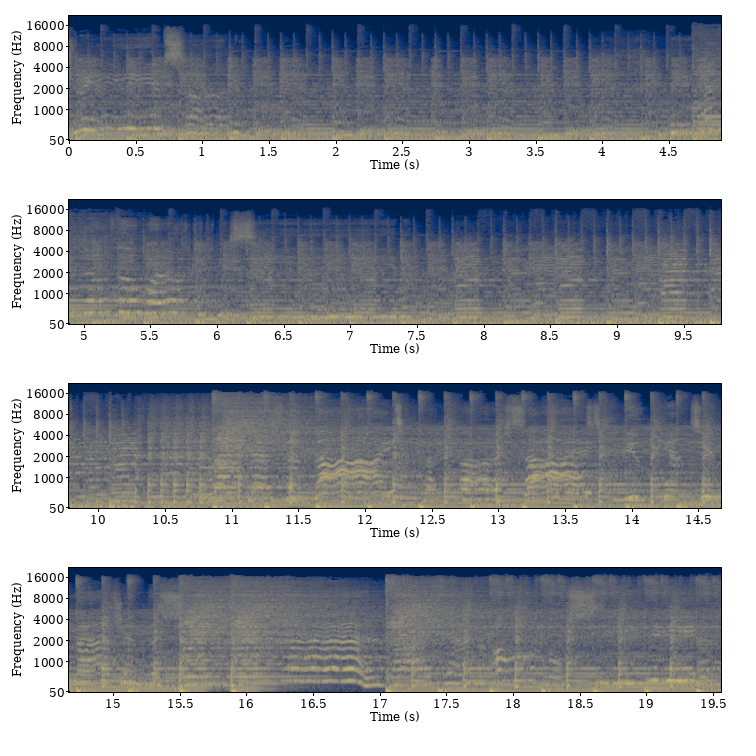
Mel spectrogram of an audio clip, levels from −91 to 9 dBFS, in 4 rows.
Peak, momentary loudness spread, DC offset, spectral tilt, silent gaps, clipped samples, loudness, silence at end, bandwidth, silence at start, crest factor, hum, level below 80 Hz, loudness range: -4 dBFS; 7 LU; under 0.1%; -4.5 dB/octave; none; under 0.1%; -22 LUFS; 0 s; 17.5 kHz; 0 s; 18 dB; none; -28 dBFS; 5 LU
